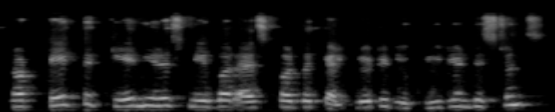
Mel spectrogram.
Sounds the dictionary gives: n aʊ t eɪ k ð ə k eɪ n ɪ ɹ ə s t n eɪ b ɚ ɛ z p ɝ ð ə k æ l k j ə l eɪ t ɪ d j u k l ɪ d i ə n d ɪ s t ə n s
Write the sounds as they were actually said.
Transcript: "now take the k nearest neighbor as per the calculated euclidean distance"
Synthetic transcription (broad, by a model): n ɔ t eɪ k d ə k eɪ n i ɹ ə s t n eɪ b ɚ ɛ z f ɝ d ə k æ l k j ə l eɪ t ɪ d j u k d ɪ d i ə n d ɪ s t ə n s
